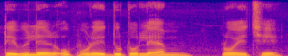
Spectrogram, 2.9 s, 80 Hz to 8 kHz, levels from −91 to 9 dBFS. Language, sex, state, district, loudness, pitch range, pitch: Bengali, male, West Bengal, Cooch Behar, -13 LUFS, 125-150 Hz, 135 Hz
